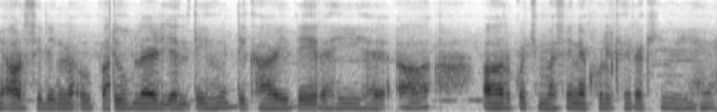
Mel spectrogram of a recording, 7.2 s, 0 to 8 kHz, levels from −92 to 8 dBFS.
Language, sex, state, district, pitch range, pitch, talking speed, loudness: Hindi, male, Uttar Pradesh, Jalaun, 120-125 Hz, 120 Hz, 160 wpm, -22 LUFS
